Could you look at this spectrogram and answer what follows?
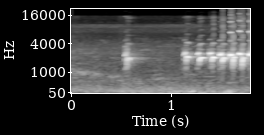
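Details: Sooty-headed bulbul lure calls answering one another, insistent: one short note, then after a pause a rapid run of about seven squawky chattering notes.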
